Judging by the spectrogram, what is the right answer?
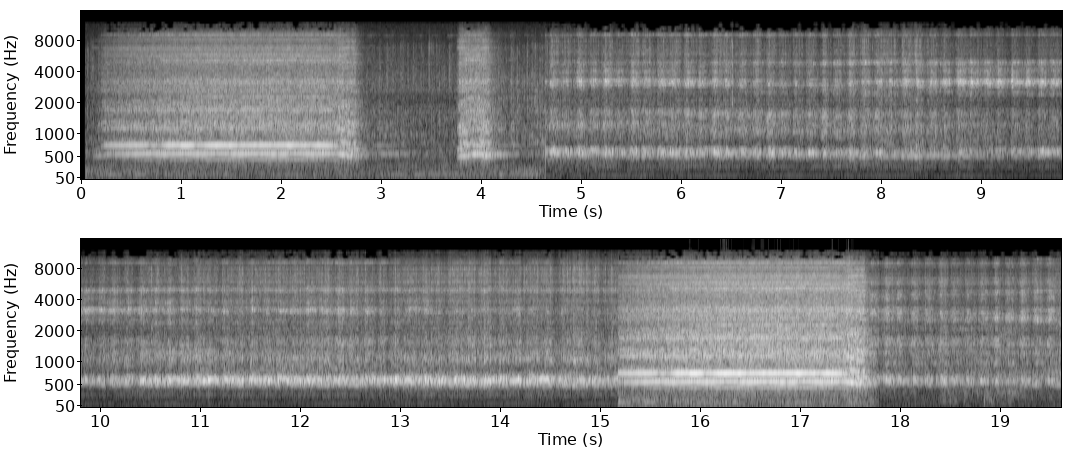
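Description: Electronic steam-train sound effects from a model railway's sound control box: a multi-tone steam whistle blows for almost three seconds, toots briefly once more, and gives way to a steady, fast rhythmic running sound. About two-thirds of the way through the whistle sounds again, loudest of all, for a couple of seconds before the running sound resumes.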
